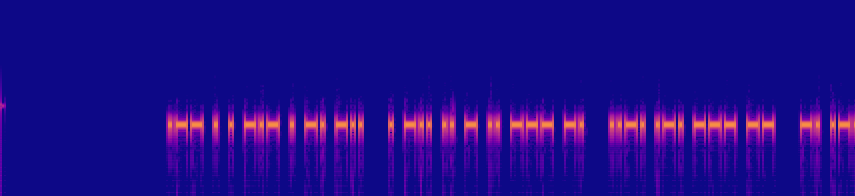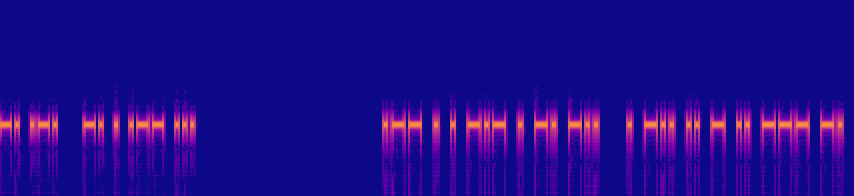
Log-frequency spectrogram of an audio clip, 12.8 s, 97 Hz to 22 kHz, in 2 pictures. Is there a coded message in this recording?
Yes: Morse code from 1.3 to 12.7 s, heard as a keyed tone, about 37 wpm, 700 Hz. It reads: WEEKEND EDITION FROM NPR NEWS WEEKEND EDITION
